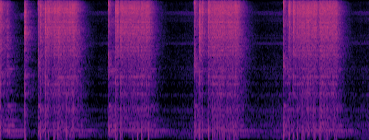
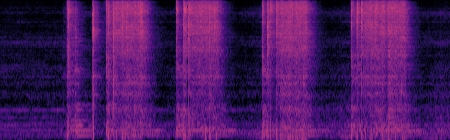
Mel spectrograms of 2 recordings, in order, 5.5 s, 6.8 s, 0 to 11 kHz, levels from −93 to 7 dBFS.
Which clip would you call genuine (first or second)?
first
